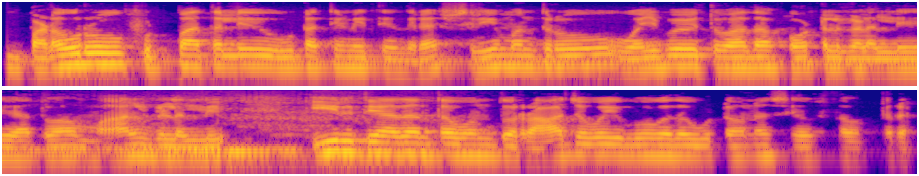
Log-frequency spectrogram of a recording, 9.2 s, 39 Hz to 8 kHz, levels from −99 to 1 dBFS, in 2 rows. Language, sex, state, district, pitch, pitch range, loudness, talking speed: Kannada, male, Karnataka, Chamarajanagar, 125 Hz, 120-140 Hz, -17 LUFS, 140 wpm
